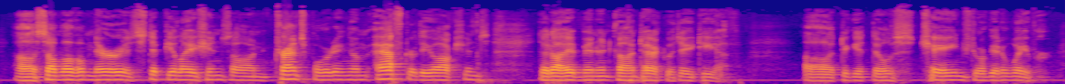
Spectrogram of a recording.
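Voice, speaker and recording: Audible room echo rings through the recording. Intonation stays fairly even at a moderate pace. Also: man, medium pitch for a man. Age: 80s+. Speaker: public commenter, licensed firearms dealer. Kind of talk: public comment at city council. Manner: halting with frequent uh.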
